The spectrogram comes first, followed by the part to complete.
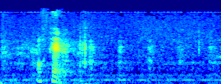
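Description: A single short spoken 'okay' about half a second in, then quiet room tone with a faint steady hum.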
